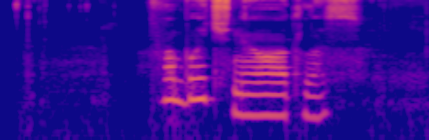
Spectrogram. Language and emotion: Russian, sad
